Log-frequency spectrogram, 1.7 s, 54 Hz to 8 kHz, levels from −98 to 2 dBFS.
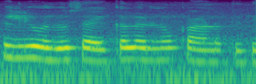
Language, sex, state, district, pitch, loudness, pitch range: Kannada, female, Karnataka, Bidar, 230 Hz, -14 LUFS, 215-235 Hz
